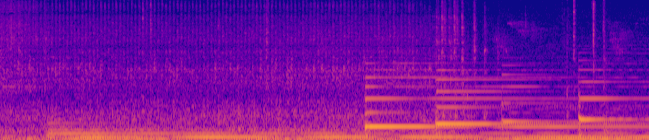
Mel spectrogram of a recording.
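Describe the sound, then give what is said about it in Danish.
A car engine drones steadily as a car arrives the next morning to pick up passengers, then its pitch climbs in a few distinct steps as it revs up and shifts. No voices are heard. “Næste morgen, efter morgenmaden, kommer Hans i sin bil for at hente Ines og Lissabon.”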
